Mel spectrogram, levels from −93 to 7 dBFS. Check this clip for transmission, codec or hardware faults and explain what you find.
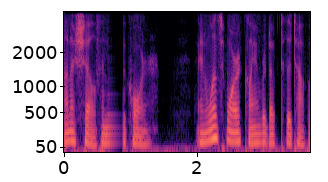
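One transmission fault is audible in this speech: a call audio freeze from 0.66 to 0.90 s. For about 215 ms the last sound is stretched into a fading buzz or hiss, then the audio resumes exactly where it stopped with nothing lost, which points to a likely jitter buffer underrun while packets were delayed. The narrowband sound, with nothing above 4 kHz, fits a G.711 A-law call path.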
